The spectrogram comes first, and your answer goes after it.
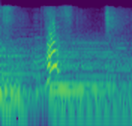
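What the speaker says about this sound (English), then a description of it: "Doggy, doggy." A dog gives a single short, close, loud yip or bark that rises sharply out of a sustained tonal background of music or singing, all within under a second.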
